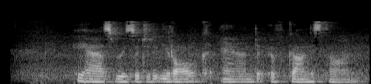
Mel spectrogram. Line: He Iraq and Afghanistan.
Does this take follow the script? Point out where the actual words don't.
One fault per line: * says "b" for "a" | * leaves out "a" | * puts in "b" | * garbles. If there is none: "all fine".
* puts in "has visited"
